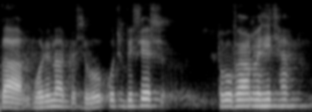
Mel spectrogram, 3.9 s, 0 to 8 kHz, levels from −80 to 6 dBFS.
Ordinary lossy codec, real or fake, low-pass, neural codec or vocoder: none; fake; 7.2 kHz; autoencoder, 22.05 kHz, a latent of 192 numbers a frame, VITS, trained on one speaker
